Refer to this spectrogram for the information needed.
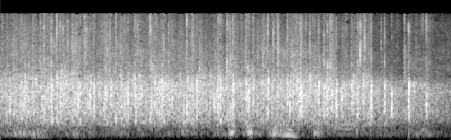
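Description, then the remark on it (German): A crowd applauds at the host's request as a guest arrives, a steady, dense wash of many hands clapping at once with sharper individual claps poking through, holding strong before tapering slightly at the end. “So, applaudiert mir, dann kommt er auch.”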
